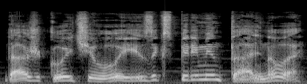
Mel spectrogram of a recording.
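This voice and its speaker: A man voicing a hoarse, bearded male guardsman who talks matter-of-factly in folksy speech. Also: a little high, expressive, measured pace, bright, forceful tone, pitched above the performer's own voice, full character voice. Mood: wry.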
